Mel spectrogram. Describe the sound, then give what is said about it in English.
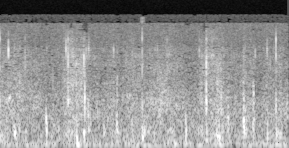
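Faint, quick footsteps of a person walking fast, with many light steps tapping in a brisk, fairly even pace. “I'm trying to walk fast.”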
